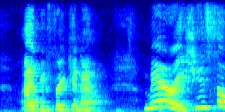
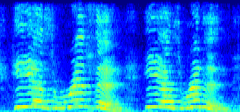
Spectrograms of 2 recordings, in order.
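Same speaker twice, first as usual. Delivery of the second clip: joyful proclamation; 6 semitones higher than usual. Acted. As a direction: proclaim the good news in a high voice. Mary proclaims to the apostles.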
